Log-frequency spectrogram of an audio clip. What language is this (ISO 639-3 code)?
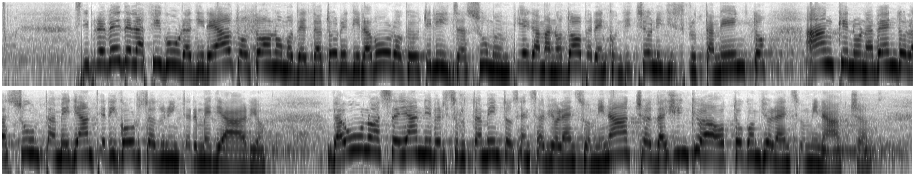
ita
